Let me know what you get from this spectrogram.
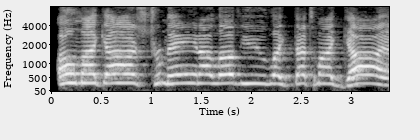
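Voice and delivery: high, far squealing fan voice, slow at the end; imitating a gushing girl; excited girl. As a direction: gush like a starstruck fan. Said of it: "And she goes".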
